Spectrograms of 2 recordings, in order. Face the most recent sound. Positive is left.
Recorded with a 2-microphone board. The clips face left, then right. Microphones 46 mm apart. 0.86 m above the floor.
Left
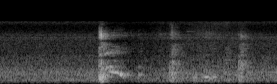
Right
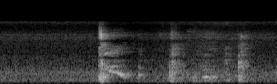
turn(degrees=-30)  # may be behind; listen again after turning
